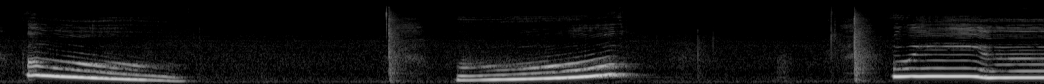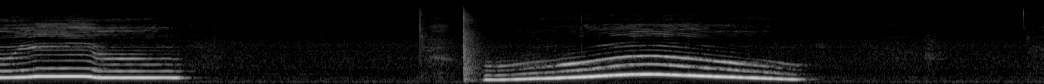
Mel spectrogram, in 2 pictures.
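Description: A man's voice doing vocal siren warm-ups: four separate pitch slides with pauses between them. The first slides down, the second slides up, the third holds a note that steps up and down twice, and the last sweeps up and back down.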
